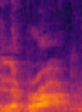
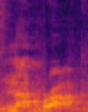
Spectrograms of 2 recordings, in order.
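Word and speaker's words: nábrók: If you want to make your own necropants, literally Nabrok is how it's pronounced, it's Nabrok, you have to get permission from a living man to use his skin after his death.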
